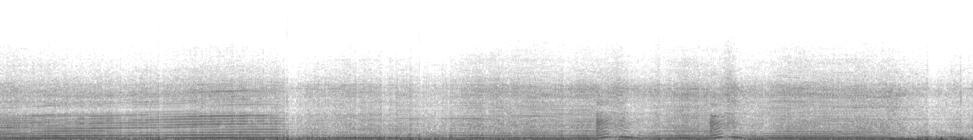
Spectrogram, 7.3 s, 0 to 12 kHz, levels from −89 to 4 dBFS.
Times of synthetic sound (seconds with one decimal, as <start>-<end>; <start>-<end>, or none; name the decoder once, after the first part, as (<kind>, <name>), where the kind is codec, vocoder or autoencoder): 6.5-7.3 (codec, SNAC)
